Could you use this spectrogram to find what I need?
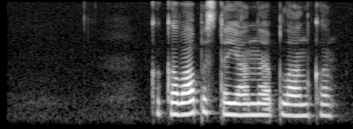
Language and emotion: Russian, neutral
